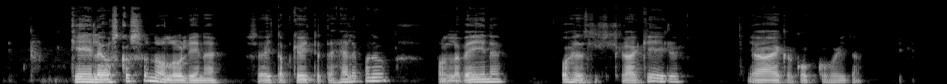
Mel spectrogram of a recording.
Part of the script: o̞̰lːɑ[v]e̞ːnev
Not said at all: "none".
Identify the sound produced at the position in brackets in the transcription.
v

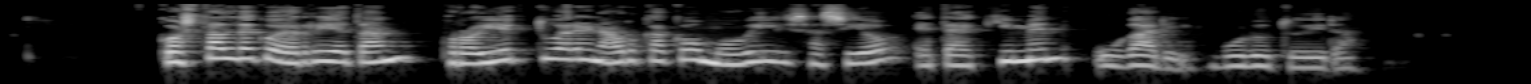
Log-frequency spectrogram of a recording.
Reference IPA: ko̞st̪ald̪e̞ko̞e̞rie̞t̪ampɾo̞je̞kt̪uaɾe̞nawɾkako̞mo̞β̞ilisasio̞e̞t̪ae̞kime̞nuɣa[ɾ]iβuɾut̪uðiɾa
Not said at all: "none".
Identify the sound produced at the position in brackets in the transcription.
ɾ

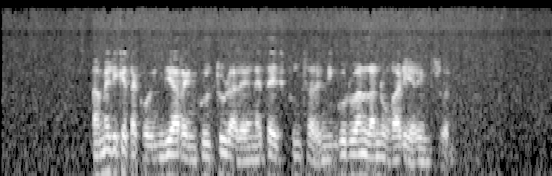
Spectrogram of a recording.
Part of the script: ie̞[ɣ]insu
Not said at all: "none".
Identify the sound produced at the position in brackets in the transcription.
ɣ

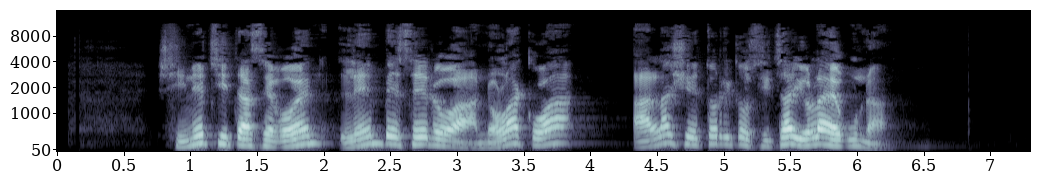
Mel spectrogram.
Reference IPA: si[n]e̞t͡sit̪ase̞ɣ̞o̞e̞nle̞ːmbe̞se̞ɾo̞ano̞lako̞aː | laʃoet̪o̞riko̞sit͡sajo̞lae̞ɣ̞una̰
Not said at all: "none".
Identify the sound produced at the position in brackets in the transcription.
n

